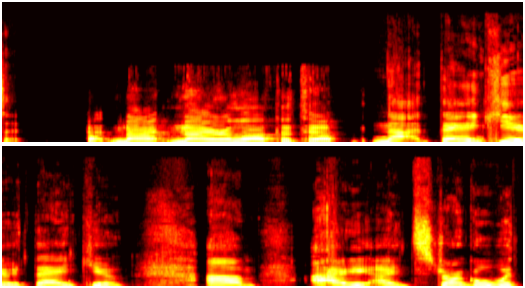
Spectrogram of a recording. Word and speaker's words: Nyarlathotep: Yeah, I can never pronounce it. Nyarlathotep.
